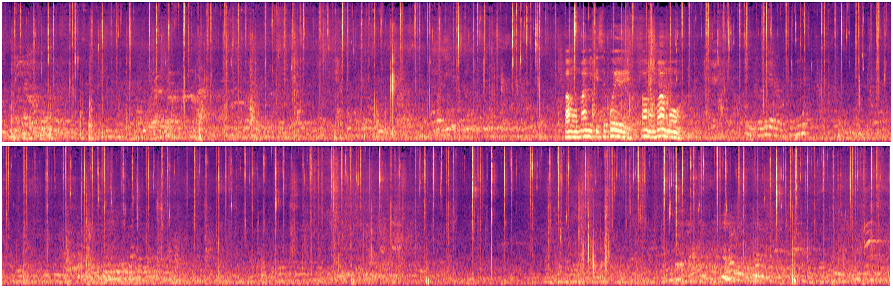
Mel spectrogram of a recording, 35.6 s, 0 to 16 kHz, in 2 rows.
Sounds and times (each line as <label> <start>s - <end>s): Tourists 0.0s - 35.5s
dripping water 0.0s - 35.5s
